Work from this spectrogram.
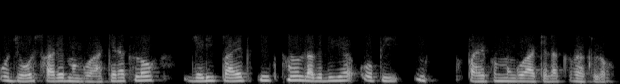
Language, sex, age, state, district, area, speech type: Punjabi, male, 30-45, Punjab, Fazilka, rural, conversation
